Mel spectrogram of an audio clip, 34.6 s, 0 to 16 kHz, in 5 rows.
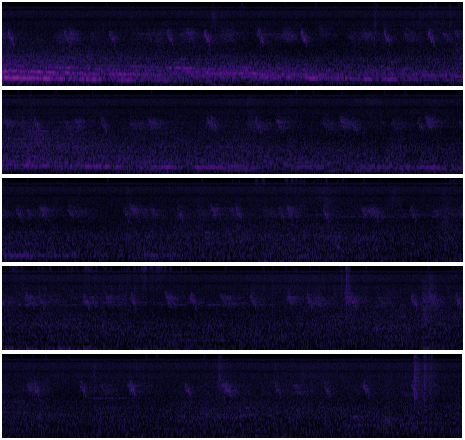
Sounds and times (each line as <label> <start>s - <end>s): air raid siren test 0.0s - 7.5s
